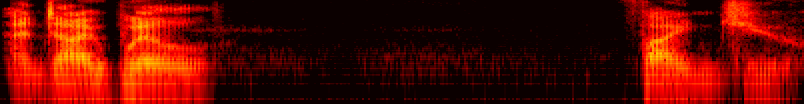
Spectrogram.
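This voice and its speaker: A man voicing an unearthly, all-seeing villain in a tabletop game, slow, ominous and mocking. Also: a bass voice, bright, forceful tone, dry recording, full character voice. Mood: mocking menace.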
